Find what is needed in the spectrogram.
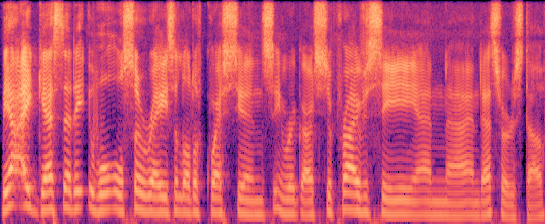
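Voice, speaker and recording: With a Dutch accent and a dark, mellow tone, a man talks at a fairly high pitch and a fairly quick pace, with ordinary pitch variation and hardly any pauses. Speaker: podcast host. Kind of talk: casual chat.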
